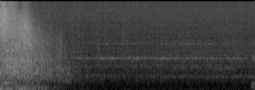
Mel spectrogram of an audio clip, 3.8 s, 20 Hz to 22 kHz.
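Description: A Necromancer's bone spear attack in Diablo 3 lands as a loud, sharp blast that decays over about a second into a faint, lingering hiss and a thin ringing tone.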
